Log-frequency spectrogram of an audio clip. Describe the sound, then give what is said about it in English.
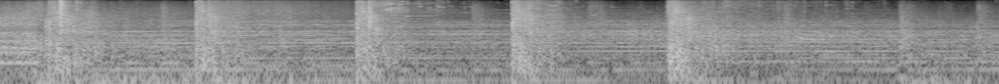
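Gunshots fired from a car's backseat window shatter the driver's side windows of another car: about four sharp, loud cracks at uneven intervals, each with a brief crash, over a dense, rumbling background with no talking. “Rae Carruth watched from his rear view as the gunshot shattered the driver's side windows of”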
